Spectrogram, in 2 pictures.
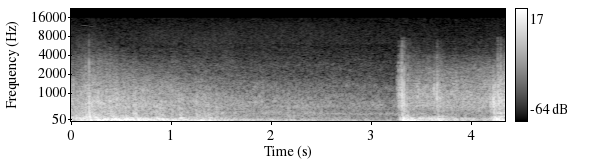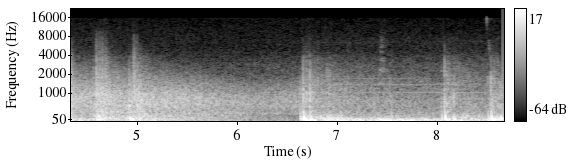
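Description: Mobile artillery in the Broken Arrow war game fires heavy booming shots, roughly half a dozen sharp blasts in two clusters, loud and close, each decaying into a low rumble with no talking.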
